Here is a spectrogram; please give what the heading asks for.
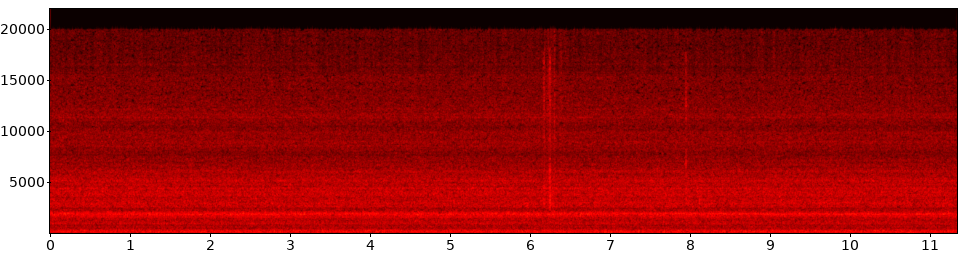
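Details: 2007 Toyota Tacoma, engine running: thin, constant high-pitched alternator whine over the engine rumble, rising when accelerating; voltage drops below 12 V with AC and headlights on (should stay 13.5–15 V), engine-off battery 12.4 V. Failing alternator.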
